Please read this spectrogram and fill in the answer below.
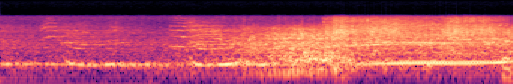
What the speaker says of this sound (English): These men are playing the mating call of a female whale on Sony ferrochrome cassette tape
